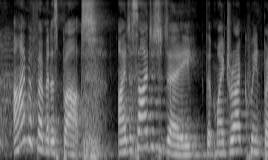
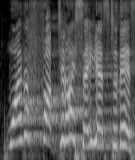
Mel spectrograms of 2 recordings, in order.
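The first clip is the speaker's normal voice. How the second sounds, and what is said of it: Shouting. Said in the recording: “I'm shouting at the sky”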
